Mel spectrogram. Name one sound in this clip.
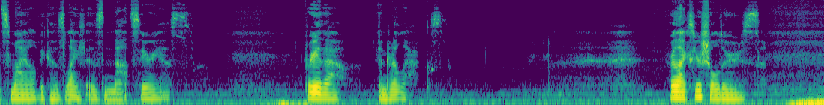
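A woman speaks calmly and close to the microphone.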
